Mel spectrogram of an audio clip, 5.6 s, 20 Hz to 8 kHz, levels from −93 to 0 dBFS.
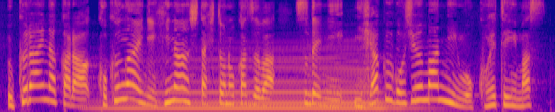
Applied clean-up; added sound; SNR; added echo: none; Bowed string instrument; 9 dB; none.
